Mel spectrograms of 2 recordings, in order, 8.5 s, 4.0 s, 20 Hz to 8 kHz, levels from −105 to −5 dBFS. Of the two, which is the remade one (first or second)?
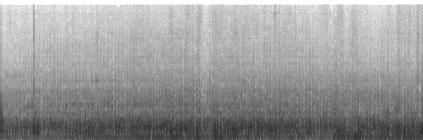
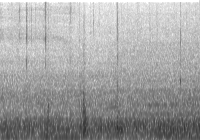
first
